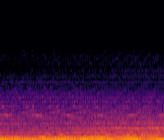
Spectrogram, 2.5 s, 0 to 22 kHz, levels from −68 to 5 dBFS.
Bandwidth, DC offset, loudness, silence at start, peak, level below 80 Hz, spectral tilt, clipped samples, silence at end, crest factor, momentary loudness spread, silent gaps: 14 kHz; under 0.1%; -17 LUFS; 0 s; -4 dBFS; -64 dBFS; -5 dB/octave; under 0.1%; 0 s; 12 dB; 2 LU; none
